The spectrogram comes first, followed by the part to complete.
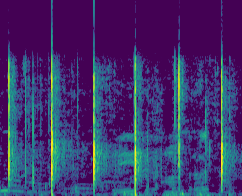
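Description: One person clapping steadily, about five sharp claps a little over two a second, cheering a player on.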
